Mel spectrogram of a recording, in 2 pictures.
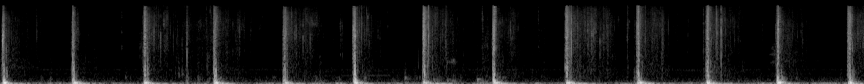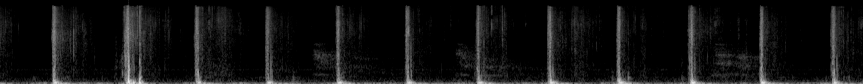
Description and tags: Stomping through the forest. Breaking snapping twigs. rustling leaves
foot, forest, steps, stomps, tromp, walk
